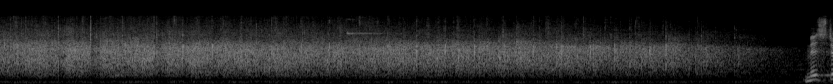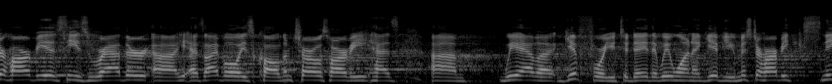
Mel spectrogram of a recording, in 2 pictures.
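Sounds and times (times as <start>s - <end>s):
church congregation applauding as a man is welcomed forward: 0.0s - 7.6s
speech: 8.0s - 16.6s.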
